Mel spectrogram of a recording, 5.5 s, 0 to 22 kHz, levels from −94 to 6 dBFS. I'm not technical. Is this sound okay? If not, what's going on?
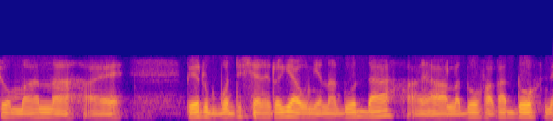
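Yes, this sound is okay.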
